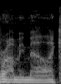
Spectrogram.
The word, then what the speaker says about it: Malek: I think it's Rami Malek, but It is Rami Malek, and I apologize for saying that wrong.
